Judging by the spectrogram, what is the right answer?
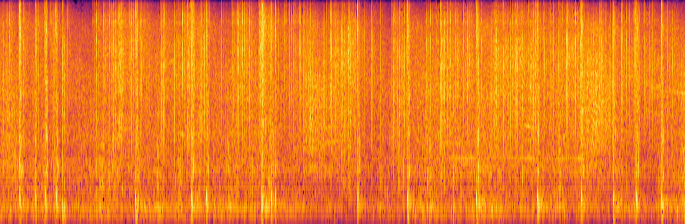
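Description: Aerial fireworks shells bursting, a steady run of bangs, pops and crackles, several a second, overlapping one another.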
